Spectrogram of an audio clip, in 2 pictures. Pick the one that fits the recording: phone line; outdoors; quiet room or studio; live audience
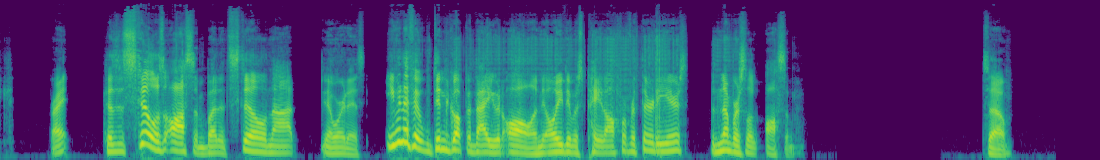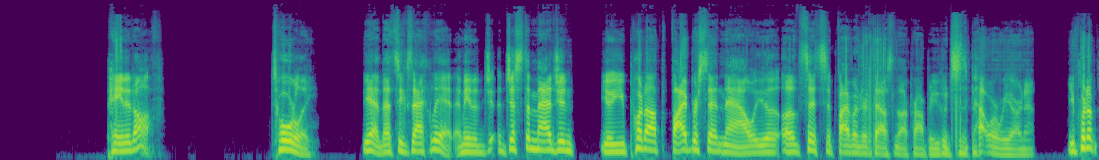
live audience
